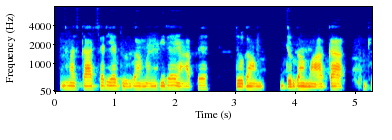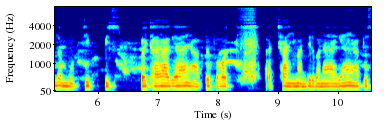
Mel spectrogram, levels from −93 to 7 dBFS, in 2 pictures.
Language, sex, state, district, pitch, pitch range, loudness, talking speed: Hindi, male, Bihar, Samastipur, 105 Hz, 100-110 Hz, -20 LUFS, 175 wpm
